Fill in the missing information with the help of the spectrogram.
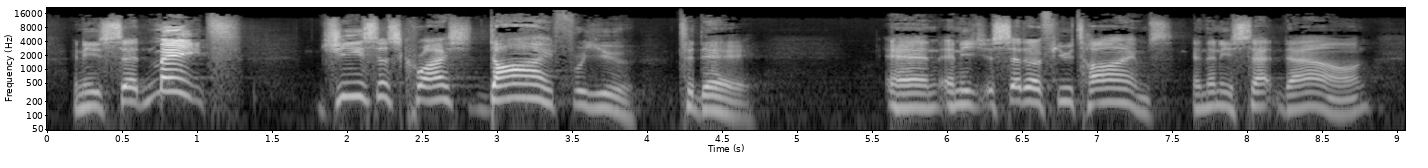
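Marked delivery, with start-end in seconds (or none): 0.7-4.7 loud, high, screamed-out shout. Retelling a teammate standing up in the back of the truck: retelling a loud scream. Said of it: "he screamed out in the loudest voice".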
